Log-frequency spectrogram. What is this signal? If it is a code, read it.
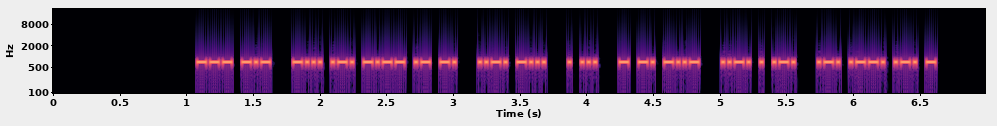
Morse code, heard as a keyed tone, about 53 wpm, 700 Hz. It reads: OK BRYAN FB ES TNX FER RPRT
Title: Practice QSO - Exchange 2 - Info - 50wpm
